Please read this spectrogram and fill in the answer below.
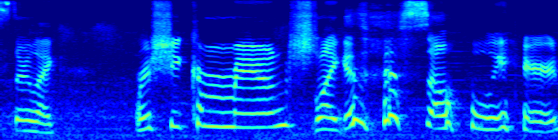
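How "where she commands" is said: mocking nasal voice, higher pitch. Imitating how the reader of a book said a word, in a mocking nasal voice. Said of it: "this nasally voice".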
